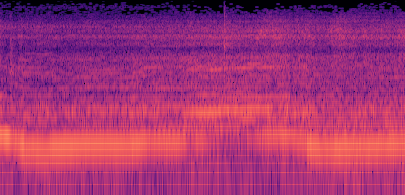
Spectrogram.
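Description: Car engine in a racing video game holds a steady mid-pitched drone that rises and dips slightly as the throttle shifts, continuous and fairly quiet with no talk.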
